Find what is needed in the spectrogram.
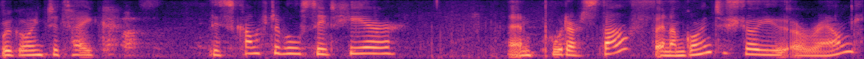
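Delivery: quiet, soft, hushed half-whisper. Showing viewers around while waiting, not wanting to bother other people, half-whispering. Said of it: "So I am whispering".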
